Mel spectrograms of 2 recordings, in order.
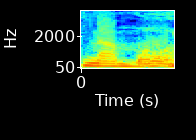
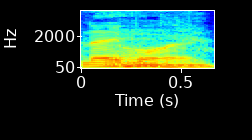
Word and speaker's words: Namor: It's Namor. Yeah, now. Namor. It ain't Namor no more. The nigga's Namor. It's not Neymar.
